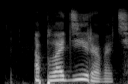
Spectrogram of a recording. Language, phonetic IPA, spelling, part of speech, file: Russian, [ɐpɫɐˈdʲirəvətʲ], аплодировать, verb, Ru-аплодировать.ogg
- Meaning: to applaud, to cheer, to clap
